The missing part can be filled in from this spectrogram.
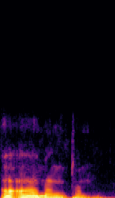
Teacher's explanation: صحبة يقرؤونها بهمزتين محققتين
